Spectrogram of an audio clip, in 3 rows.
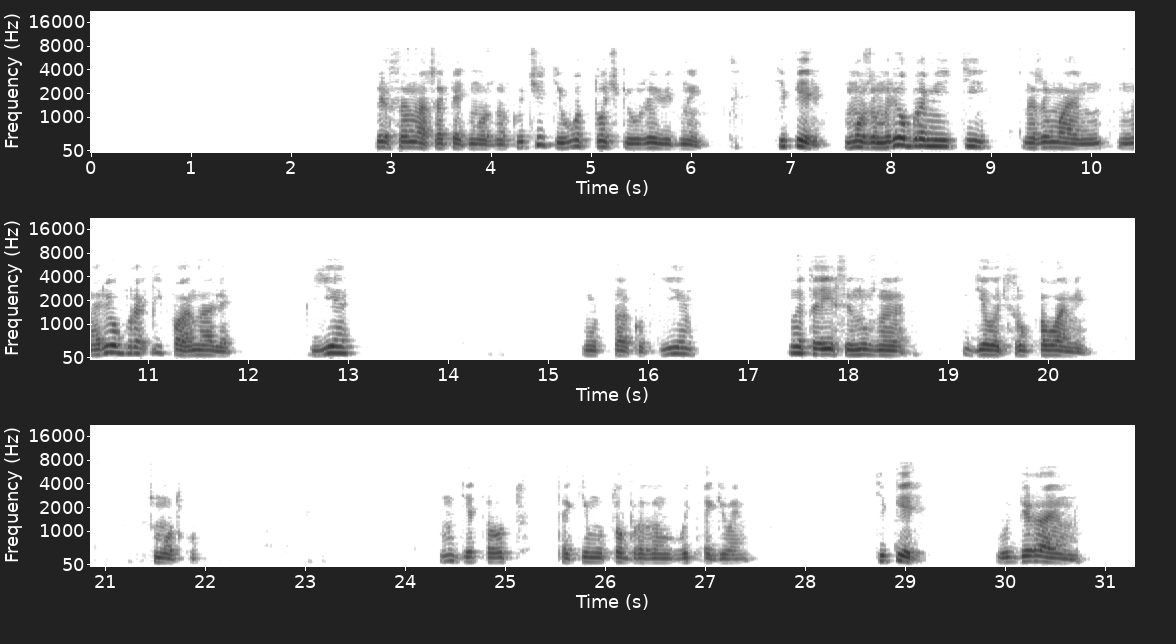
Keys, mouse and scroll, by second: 0.2 middle click, 1.4 middle click, 3.3 click, 4.0 scroll down 1, 4.2 middle click, 9.3 click, 10.3 click, 12.7 e, 16.6 middle click, 18.6 e, 24.7 middle click, 29.0 click.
